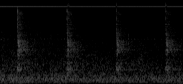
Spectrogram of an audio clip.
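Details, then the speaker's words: Wobbly ceiling fan in a bedroom ticking with sharp, crisp, evenly spaced clicks about twice a second, in time with each blade revolution; the noise occurs nightly, cause suspected but not confirmed. "no it's not a jackhammer somebody's doing outside somewhere on the street hear it that just drives me batty"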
